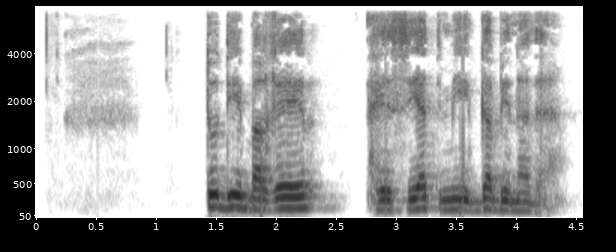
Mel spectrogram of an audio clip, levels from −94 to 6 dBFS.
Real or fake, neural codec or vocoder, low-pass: real; none; 7.2 kHz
